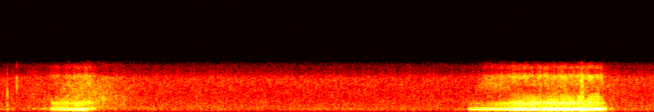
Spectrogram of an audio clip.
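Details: Boxer puppy Dixie, around four to five months, dozing in bed: a short raspy snore, then after a long silence a louder, longer rattling snore of over a second.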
